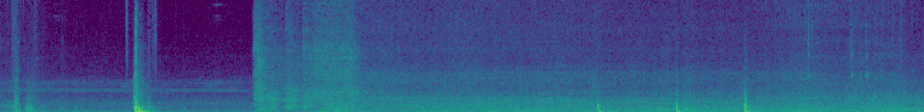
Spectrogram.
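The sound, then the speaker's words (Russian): A woman gets into a car: a single faint door thump, then a burst of engine noise that settles into a low, steady hum, with a few small clicks later on, all quiet. “Она садится в машину.”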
